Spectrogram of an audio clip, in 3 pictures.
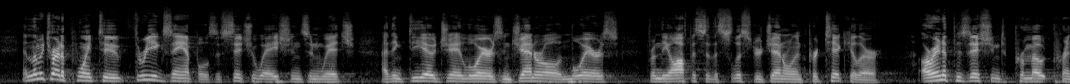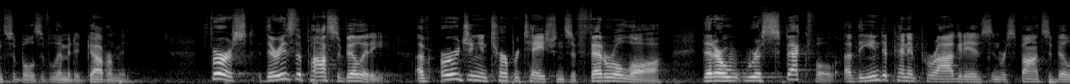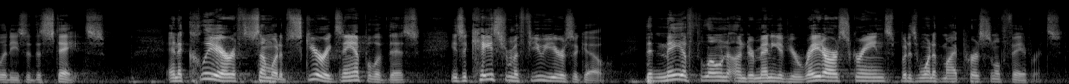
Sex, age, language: male, 30-49, English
